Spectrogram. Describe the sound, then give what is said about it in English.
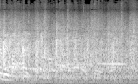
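Church audience clapping hands in praise, a faint, steady patter of clapping under voices. “Why don't you clap your hands? Why don't you praise the Lord? Why don't you give the Lord a shout?”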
